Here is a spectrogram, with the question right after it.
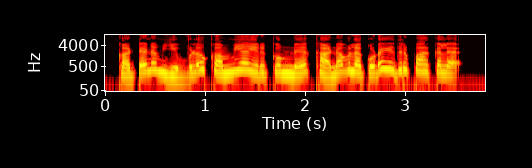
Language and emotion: Tamil, surprised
